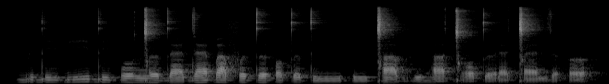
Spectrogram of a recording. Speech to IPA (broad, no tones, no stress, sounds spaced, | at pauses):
b i d̪ iː ɓ iː d̪ i p oː ŋ͡ǀ əː d̪ æ d æ ɓ a f ə t̪ ə ʔ ɔ t̪ ə t̪ iː h iː ǀ a bʱ i ɦ a ɡ͡ǀ ɔ t̪ əː ɾ æ ǀ æ n z ə h ʌ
